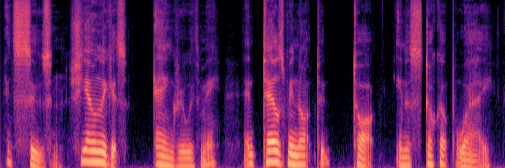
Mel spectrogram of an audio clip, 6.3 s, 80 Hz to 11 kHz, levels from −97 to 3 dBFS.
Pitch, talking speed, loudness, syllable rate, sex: 125 Hz, 180 wpm, -20 LUFS, 4.5 syllables/s, male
